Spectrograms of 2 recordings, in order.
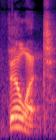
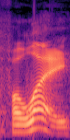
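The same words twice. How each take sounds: First: The word ends with an 'it' sound. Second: The word ends with an 'ay' sound. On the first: It names a rounded bead filling a corner. "that is going to be called a fillet" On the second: It names a boneless cut of fish. "if you're going to clean a fish, that's a fillet"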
